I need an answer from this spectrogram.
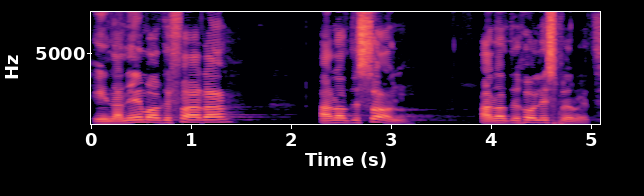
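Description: A man leading a church service, reciting set prayers in a slow, measured way, with a long cathedral-like echo around his voice. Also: on the high side, animated, darkish tone, clear, resonant tone. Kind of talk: liturgical recitation.

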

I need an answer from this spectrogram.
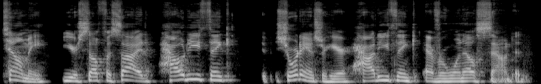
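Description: Guy hosting a podcast with buddies, kinda high voice, rambles and restarts a lot. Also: normal speed, a bit bright. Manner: rambling, self-correcting, joking. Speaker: podcast host and editor. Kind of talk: casual podcast chat.

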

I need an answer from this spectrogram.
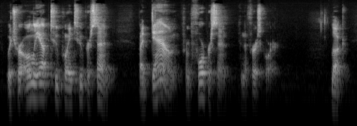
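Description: Very deep, forceful male market commentator. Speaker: podcast host, portfolio manager.

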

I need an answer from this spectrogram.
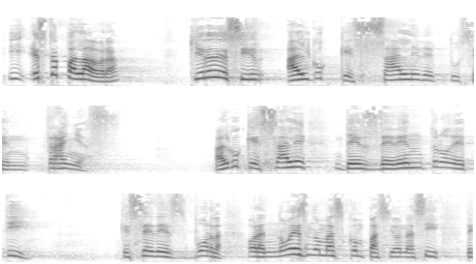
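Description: The sermon comes from a high-voiced pastor whose delivery drops to quiet near-whispers and then builds back up. He quizzes his congregation and has them echo words, all with a big-room sound.

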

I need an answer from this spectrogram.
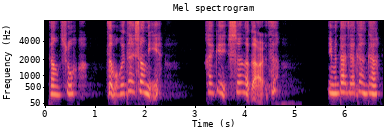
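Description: A woman voicing a furious young woman who shouts her indignation in an audiobook scene. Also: sits high, pitched above the performer's own voice. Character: furious young woman, scorned ex-lover, shrill. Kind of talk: audiobook character voice.

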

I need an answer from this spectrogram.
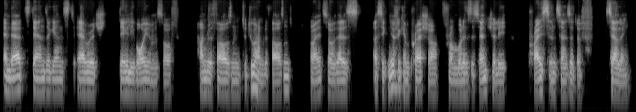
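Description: A man with a low, mellow voice hosts a financial podcast. He speaks in the role of presenter, with a rounded, slightly dark tone. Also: fairly even intonation, a little slow, no echo. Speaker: podcast host.

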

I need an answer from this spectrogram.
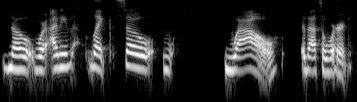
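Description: Speaking very slowly at a medium pitch, a woman co-hosts a podcast of casual comedic chat. Her talk is informal and incredulous, and now and then she reads aloud dramatically.

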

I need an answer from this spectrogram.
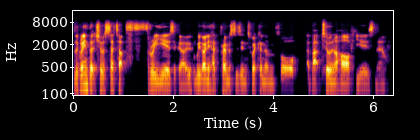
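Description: A man's voice: on the low side, fairly quick, muffled recording. A man in his forties with an English home counties accent, answering interview questions conversationally and often rephrasing as he goes. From southern England (north London and Hertfordshire). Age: 40s. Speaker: podcast guest, butcher and farm shop founder.

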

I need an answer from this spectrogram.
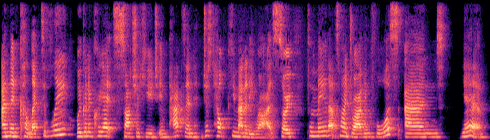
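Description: This young Danish woman, a business coach, tells her story earnestly and reflectively as a guest in a casual interview. Her voice is fairly high and a bit bright, with a measured pace, recorded in an echoey room.

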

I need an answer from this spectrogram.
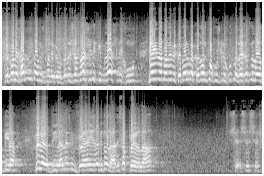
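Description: Very high-voiced man teaching Torah. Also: slight background noise, low-quality recording. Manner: rhetorical questions, swings between hushed and emphatic.

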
